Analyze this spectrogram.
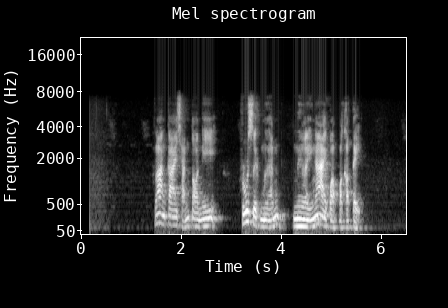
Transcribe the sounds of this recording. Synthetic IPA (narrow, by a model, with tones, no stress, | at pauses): ɾaː˥˩ŋkaː˧jt͡ɕʰa˦˥nt̪ɔː˧nːiː˦˥ | ɾuː˦˥sɯ˨˩k̚mɯ˩˦ənːɯ˨˩əjŋaː˥˩jkwaː˨˩pa˨˩kːa˧t̪i˨˩ʔ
